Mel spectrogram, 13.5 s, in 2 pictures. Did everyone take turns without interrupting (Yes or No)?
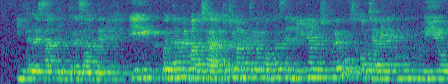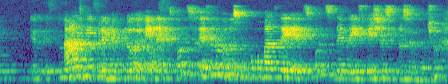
No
